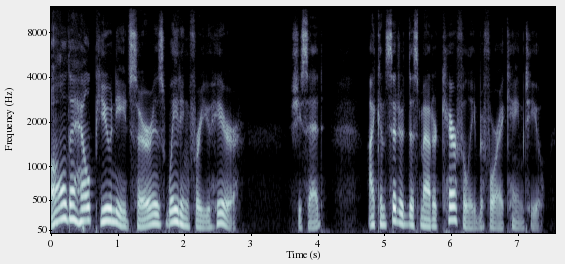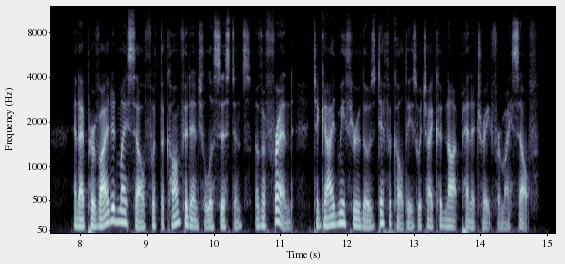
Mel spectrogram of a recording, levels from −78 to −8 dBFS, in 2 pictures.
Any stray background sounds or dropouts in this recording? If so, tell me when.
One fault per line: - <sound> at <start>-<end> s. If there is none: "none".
none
